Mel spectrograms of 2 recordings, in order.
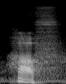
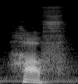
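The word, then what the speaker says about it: half: हाफ, इसमें भी L silent है, आधा। हाफ आधा।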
